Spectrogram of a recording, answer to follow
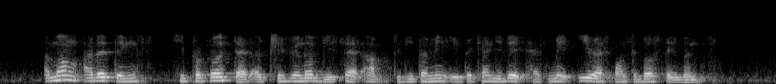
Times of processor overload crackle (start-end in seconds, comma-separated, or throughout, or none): none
